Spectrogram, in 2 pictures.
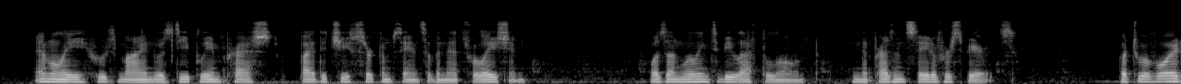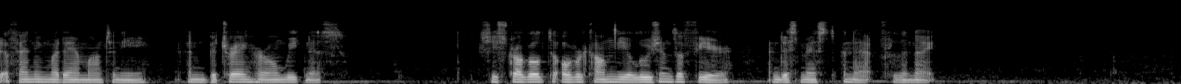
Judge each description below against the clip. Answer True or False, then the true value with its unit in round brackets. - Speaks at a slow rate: True (130 wpm)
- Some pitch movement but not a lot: False (1.7 semitones)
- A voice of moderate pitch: False (110 Hz)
